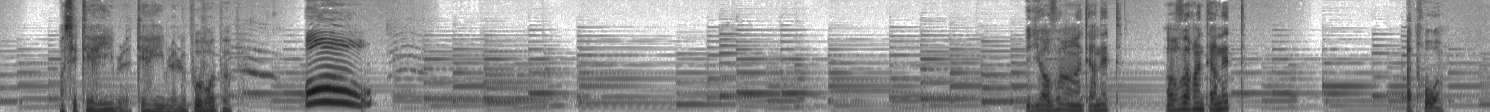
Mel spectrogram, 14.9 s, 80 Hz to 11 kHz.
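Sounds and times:
speech: 0.6 - 3.3, 10.3 - 12.5, 14.0 - 14.5
cat meowing against the wall: 2.3 - 4.4.

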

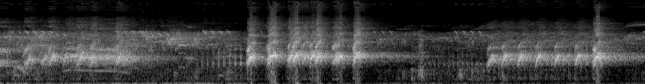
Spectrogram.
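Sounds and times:
birds singing at sunrise in Sonoma Valley, California: 0.0 - 6.4.

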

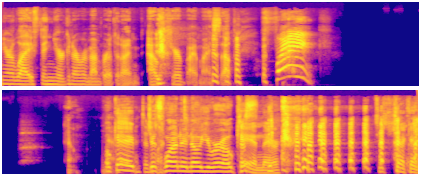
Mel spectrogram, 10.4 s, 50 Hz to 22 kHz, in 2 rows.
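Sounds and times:
speech: 0.0 - 4.0, 6.0 - 10.4
laughter: 2.0 - 3.4, 6.5 - 10.4
dog barking: 5.4 - 5.8.

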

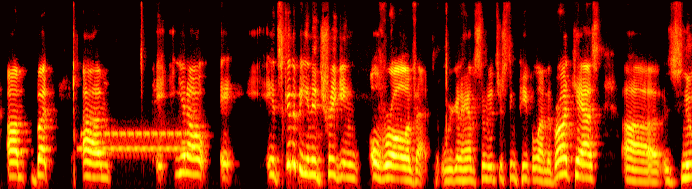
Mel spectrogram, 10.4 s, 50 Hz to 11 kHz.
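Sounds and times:
speech: 0.1 - 10.3
phone ringing with incoming call: 1.2 - 2.9.

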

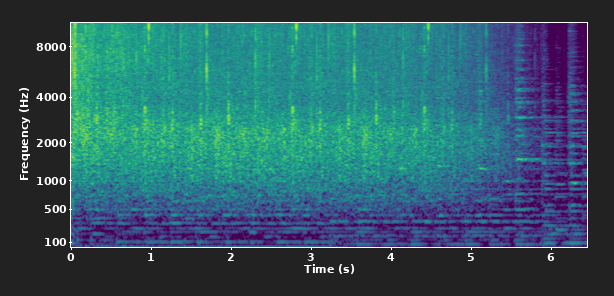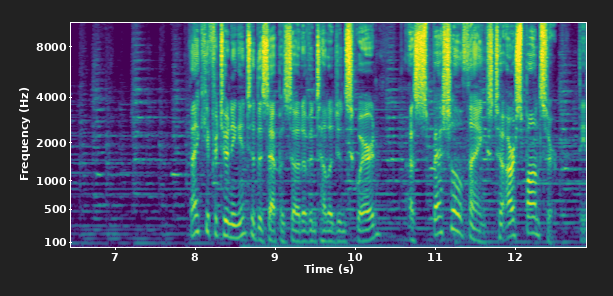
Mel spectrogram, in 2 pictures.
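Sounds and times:
large audience at a live debate applauding: 0.0 - 6.0
music: 0.0 - 12.8
speech: 8.0 - 12.8.

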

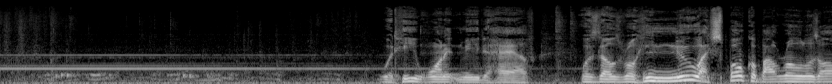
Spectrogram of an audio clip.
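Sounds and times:
pigeons cooing: 0.0 - 6.2
steady hum: 0.0 - 8.3
speech: 3.8 - 8.3.

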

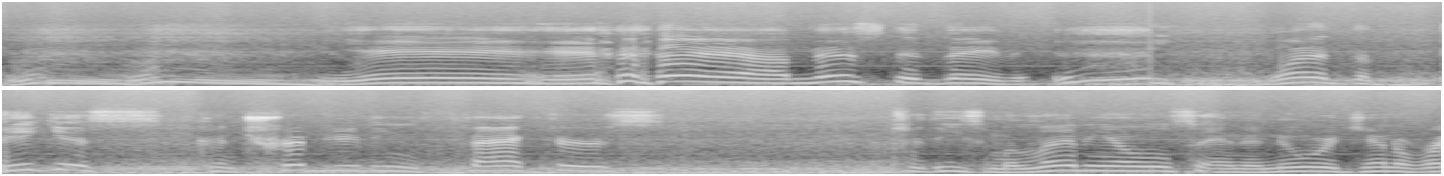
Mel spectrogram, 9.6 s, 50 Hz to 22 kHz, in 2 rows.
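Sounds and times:
motorcycle engine revving as ride starts: 0.0 - 9.5
laughter: 0.6 - 7.0
speech: 2.1 - 9.5.

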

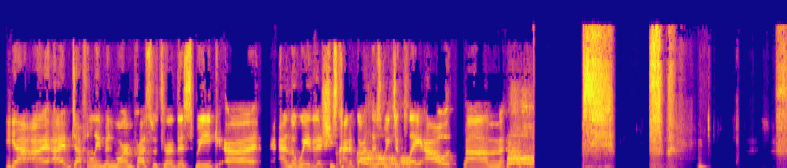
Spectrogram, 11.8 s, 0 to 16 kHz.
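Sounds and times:
speech: 0.1 - 8.0, 8.7 - 9.3
soft dog yip: 5.4 - 6.2, 7.6 - 8.0
several sharp dog barks: 5.4 - 6.4, 7.6 - 8.1.

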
